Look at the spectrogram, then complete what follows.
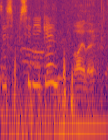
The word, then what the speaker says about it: Vejle: How do you pronounce this city again? Vejle. Vejle, okay.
